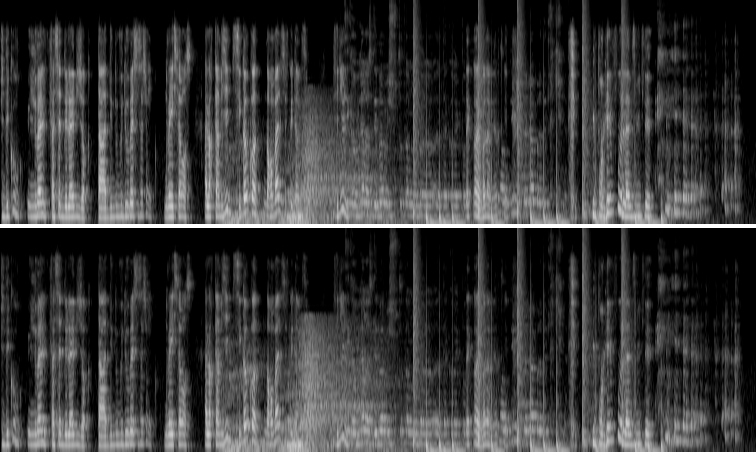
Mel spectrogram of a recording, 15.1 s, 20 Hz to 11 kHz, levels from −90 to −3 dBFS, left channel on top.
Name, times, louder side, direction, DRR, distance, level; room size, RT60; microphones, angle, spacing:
voice 1, 0.0-3.0 3.3-3.8 4.1-6.2 6.7-7.0 9.5-9.9 11.4-11.5 11.8-13.0, left 2 dB, 45° left, 0.6 m, -31 dB
sound 1, 4.4-9.6, right 2 dB, 45° right, 0.9 m, -37 dB
voice 2, 6.9-11.4 13.1-14.8, equal, 80° left, 3.7 m, -42 dB
sound 2, 8.2-13.3, equal, 5° right, 0.6 m, -37 dB
9.2 x 8.0 x 2.9 m
head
